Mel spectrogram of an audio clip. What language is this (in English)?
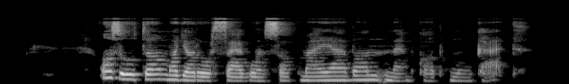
Hungarian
